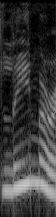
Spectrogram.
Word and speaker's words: lima: Interestingly, 5 is pronounced Lima in the languages of many Austronesian peoples in and outside Taiwan.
